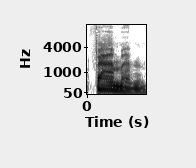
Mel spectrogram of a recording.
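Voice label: "famine", English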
